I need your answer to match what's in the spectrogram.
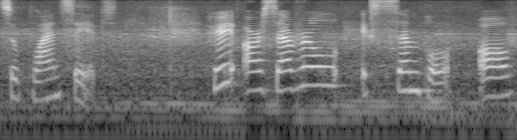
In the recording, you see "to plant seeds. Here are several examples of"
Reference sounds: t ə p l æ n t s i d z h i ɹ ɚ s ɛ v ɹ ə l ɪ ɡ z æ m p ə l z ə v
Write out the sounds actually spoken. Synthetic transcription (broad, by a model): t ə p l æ n s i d h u ɚ s ɛ v ɹ ə l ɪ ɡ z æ m p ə l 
